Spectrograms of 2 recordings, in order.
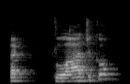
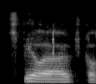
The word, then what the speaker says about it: speleological: The date eventually became his wife and introduced him into his 23-year-long professional land surveying career and the National, how do you say that? Spectrological? Speleological Society.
